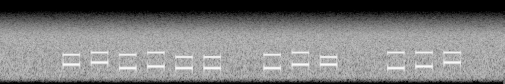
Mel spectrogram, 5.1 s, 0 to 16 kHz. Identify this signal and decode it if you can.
DTMF, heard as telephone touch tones, dialled by machine, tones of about 170 ms, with phone line noise. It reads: 8#2611 297 36#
